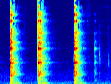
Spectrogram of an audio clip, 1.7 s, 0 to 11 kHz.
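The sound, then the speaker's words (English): Hammer blows flatten the head of a hand-forged 3-inch rose head nail set in an anvil hole: three sharp, evenly spaced metallic strikes, each ringing briefly, then a faint light tap. “So then you through the hole in the anvil, hammer it down a bit.”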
